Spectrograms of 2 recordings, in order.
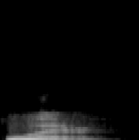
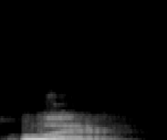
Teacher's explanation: El H es como un sonido de viento, pero no con mucha voz. Pero no es silencio, no es que decimos Uer, no es que decimos Uer, decimos Huer.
